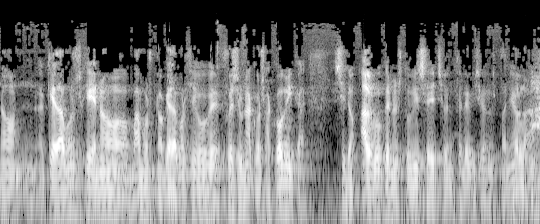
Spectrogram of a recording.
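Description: A man with a very deep, low pitch speaks very fast. His intonation stays fairly even, and there is light background noise. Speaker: comedian performer. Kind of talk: comic stage monologue. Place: stage. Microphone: lapel.

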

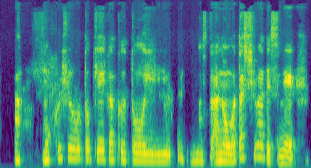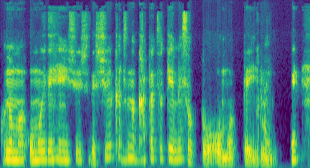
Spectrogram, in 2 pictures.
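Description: Lively intonation marks a woman's speech at a moderate pace. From Tokyo, Japan. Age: 60s. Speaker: company founder and author, decluttering consultant. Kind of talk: interview, reflective talk. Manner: calm, gentle, warm, thoughtful with fillers. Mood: warm, earnest. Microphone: video call.

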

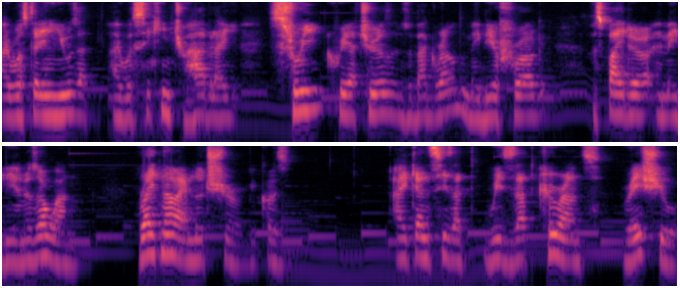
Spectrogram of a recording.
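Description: A man's monotone, flat delivery with long, frequent pauses and music in the background. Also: moderate pace. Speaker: digital artist instructor. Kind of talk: tutorial.

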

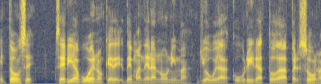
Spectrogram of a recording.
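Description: The delivery moves at a fairly slow pace. The sound is dry, with no echo. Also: man. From Dominican Republic. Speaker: news commentary youtuber. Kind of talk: casual news commentary. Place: studio. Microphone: studio mic.

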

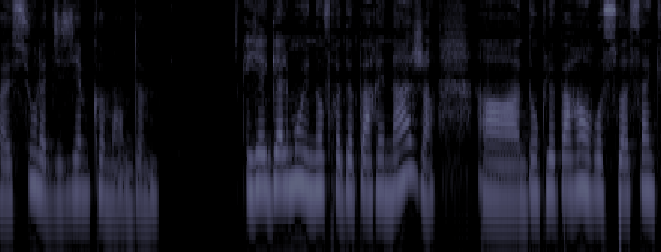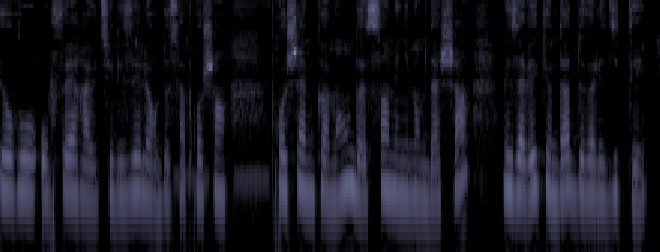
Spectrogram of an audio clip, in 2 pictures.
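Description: With a Ukrainian accent, a woman speaks at a moderate pace in a medium-pitched, somewhat breathy voice. Her intonation is fairly even, and the background is quiet. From Ukraine. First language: Ukrainian (speaking French). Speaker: online shop owner and beauty vlogger. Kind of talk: product presentation tutorial. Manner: hesitant, many fillers.

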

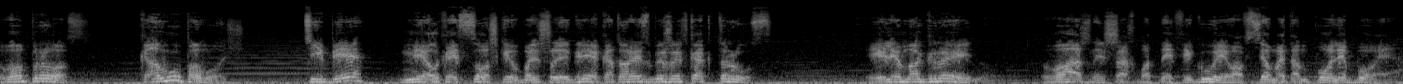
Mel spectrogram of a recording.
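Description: Against clear background noise, a man speaks at a fairly slow pace with a fairly low pitch, leaving long, frequent pauses. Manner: cryptic, cold.

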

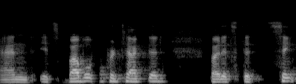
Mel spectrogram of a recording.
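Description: The man's pitch varies in an ordinary way. He keeps to a moderate pace. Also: quiet background. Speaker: church minister. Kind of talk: welcome and announcements. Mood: warm, upbeat. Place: home room. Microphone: webcam.

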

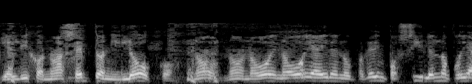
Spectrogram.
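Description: An unremarkable speaking voice from a man at a fairly high pitch and a fairly quick pace. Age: 40s. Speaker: writer and radio artistic director. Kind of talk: radio interview.

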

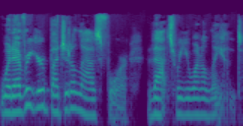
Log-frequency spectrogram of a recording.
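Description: A woman with an American accent and a fairly low pitch speaks at a moderate pace in an ordinary speaking voice, over a quiet background. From Massachusetts. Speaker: functional medicine gynecologist. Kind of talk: interview.

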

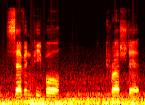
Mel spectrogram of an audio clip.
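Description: The sound is dry with no echo, though loud background noise is present. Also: man. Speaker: vlogger, fitness coach. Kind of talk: casual vlog chat. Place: car. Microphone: phone near.

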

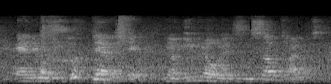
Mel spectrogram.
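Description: A man talks at a very fast pace over loud background noise. Room echo is audible. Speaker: spoken word performer. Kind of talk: live spoken word performance to an audience. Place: stage.

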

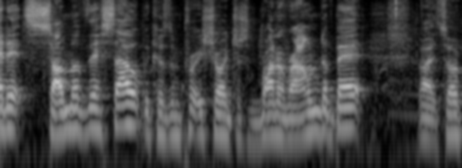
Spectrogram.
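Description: Aloud reading in a natural voice, pitch varying in an ordinary way

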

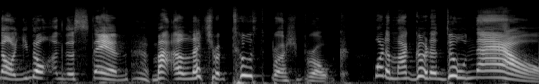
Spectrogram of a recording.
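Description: A woman does a put-on character voice, high-pitched and whiny, with very wide pitch swings. She speaks at a moderate pace. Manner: whiny, fake crying.

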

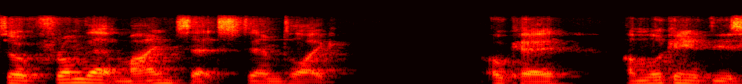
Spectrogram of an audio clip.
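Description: A man with an American accent speaks at a fairly quick pace, somewhat breathy and fairly even in intonation. Audible room echo surrounds his voice. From US. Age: young. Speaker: student podcaster and entrepreneur; podcast guest. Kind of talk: interview. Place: home room.

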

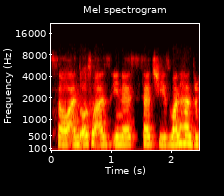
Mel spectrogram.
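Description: The speaker is a woman with a fairly high pitch. The background is quiet. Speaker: webinar moderator. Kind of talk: panel discussion moderation. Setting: video call. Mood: calm, friendly.

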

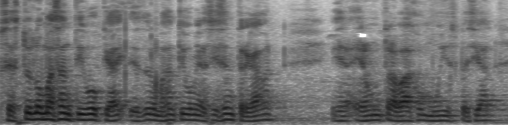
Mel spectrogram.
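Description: A man's medium-pitched, monotone, flat delivery at a very fast pace. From rural Mexico. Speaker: photographer. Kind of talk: casual chat. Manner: halting.

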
